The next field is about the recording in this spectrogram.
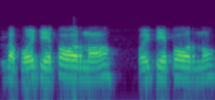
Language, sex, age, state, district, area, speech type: Tamil, male, 60+, Tamil Nadu, Pudukkottai, rural, conversation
